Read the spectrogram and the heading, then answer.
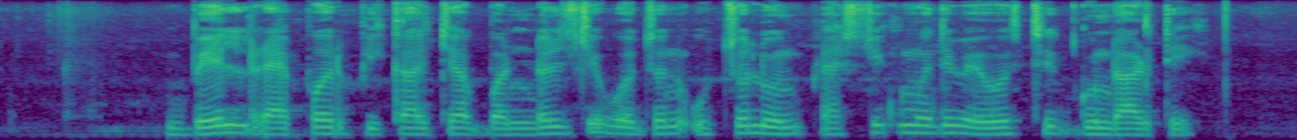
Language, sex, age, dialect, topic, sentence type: Marathi, male, 60-100, Standard Marathi, agriculture, statement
